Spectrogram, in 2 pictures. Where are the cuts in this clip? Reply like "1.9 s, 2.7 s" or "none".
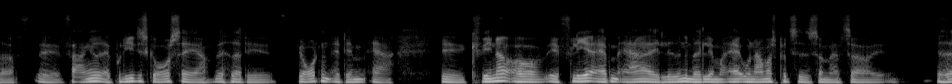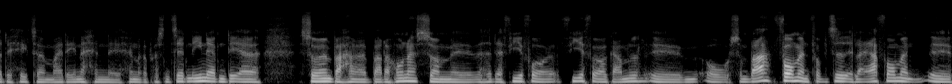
none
